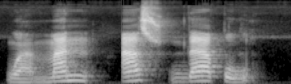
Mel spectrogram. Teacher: Jadi nun sukunnya dibaca jelas, polos, apa adanya.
